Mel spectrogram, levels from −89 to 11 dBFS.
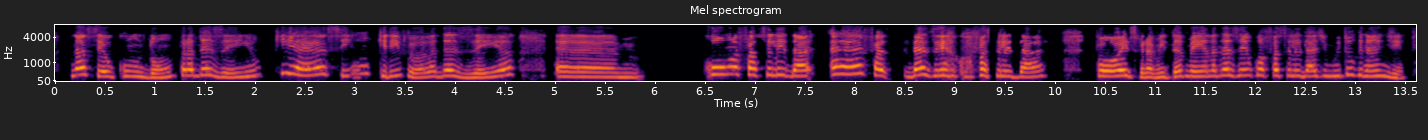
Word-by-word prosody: nasceu 335 -6 +3
com 265 -1 -6
dom 215 +3 -3
para 315 0 +4
desenho, 275 -2 -4
que 450 - -9
é 355 +1 +3
assim 360 -6 -11
incrível, 300 - -6
ela 250 +4 -4
desenha, 255 - 0 0.4
eh, 245 -2 0 0.9
com 375 +1 +3
a 385 - +3
facilidade 340 -4 +2 0.2
é 395 +3 +4
fa 325 -6 +3 0.2
desenha 310 +2 +3
com 255 - -12
a 255 - -10
facilidade, 280 -4 -1 0.5
pois, 290 0 +5
para 230 0 0
mim 225 +1 -3
também, 270 +1 0
ela 285 +1 -4
desenha 320 +1 0 0.8
muito 290 +5 -6
grande. 280 - -3
290 Hz, 130 wpm, -20 LUFS, 255-335 Hz, 0.9 s, pois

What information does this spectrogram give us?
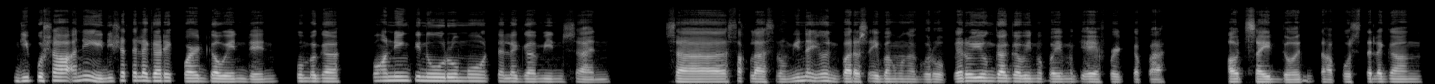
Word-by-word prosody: hindi 160 +2 0
po 180 - +2
siya 175 -1 +4
ano, 180 +4 0
eh, 165 -7 +3
hindi 150 - -2
siya 185 +2 -1
talaga 175 -2 +3
required 145 -3 +1
gawin 135 -1 +3
din. 120 +3 -3 0.2
Kumbaga 145 -1 0 0.3
kung 170 +1 0
ano 180 - +3
'yung 180 -1 +1
tinuro 170 -2 +4
mo 155 -1 -1
talaga 140 -3 -2
minsan 120 -3 -5 0.5
sa 125 -1 +3
sa 130 - -7
classroom, 125 -1 -2
yon 170 +3 0
na 175 - 0
yon 160 -1 0
para 130 -1 +4
sa 135 - -10
ibang 130 -1 -1
mga 125 -2 -7
guro. 120 0 -3
Pero 145 +4 +3
'yung 160 -1 +4
gagawin 140 -2 +2
mo 135 - -5
pa 130 - 0
'yung 130 0 -5
mag-e-effort 125 -2 -2
ka 115 - -6
pa 115 -1 -5 0.7
outside 125 -1 +2
do'n 115 +2 -2
tapos 120 +1 -6
talagang, 125 -1 -2
135 Hz, 180 wpm, -22 LUFS, 125-155 Hz, 0.7 s, siya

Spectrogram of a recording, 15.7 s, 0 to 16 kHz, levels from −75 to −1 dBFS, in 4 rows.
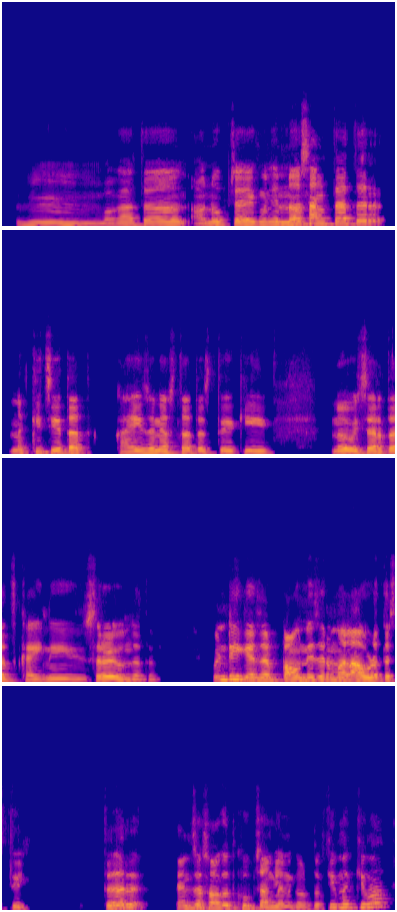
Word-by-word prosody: हं, 150 -4 -7
बघा 140 +4 -5
आता 155 +2 -4 0.5
अनौपचारिक, 170 +3 0
म्हणजे 180 +1 -2
न 175 +3 +3
सांगता 205 0 +2
तर 215 0 +1 0.4
नक्कीच 180 +3 -5
येतात. 170 +3 +3 0.3
काहीजण 150 +3 +1
असतातच 150 0 -1
ते, 150 -1 +1
की 150 0 -1 0.7
न - - -1
विचारताच, 150 0 +2
काही 135 0 +1
नाही 140 -2 -3
सरळ 155 0 +6
होऊन 140 -1 0
जातात. 130 -1 -7 0.6
पण 220 +2 +1
ठीक 245 -2 +4
आहे 200 -1 +5
जर 195 0 +3
पाहुणे 175 +7 +4
जर 215 0 +1
मला 180 +2 +7
आवडत 175 -1 +5
असतील 155 -3 -4 0.8
तर 210 +6 +3 0.4
त्यांचं 180 +7 -1
स्वागत 200 0 0
खूप 185 -2 -5
चांगल्याने 155 0 -1
करतो, 135 +4 -6
की - - -3
मग 235 0 -1
किंवा 245 +3 -1
160 Hz, 150 wpm, -22 LUFS, 150-190 Hz, 0.8 s, मला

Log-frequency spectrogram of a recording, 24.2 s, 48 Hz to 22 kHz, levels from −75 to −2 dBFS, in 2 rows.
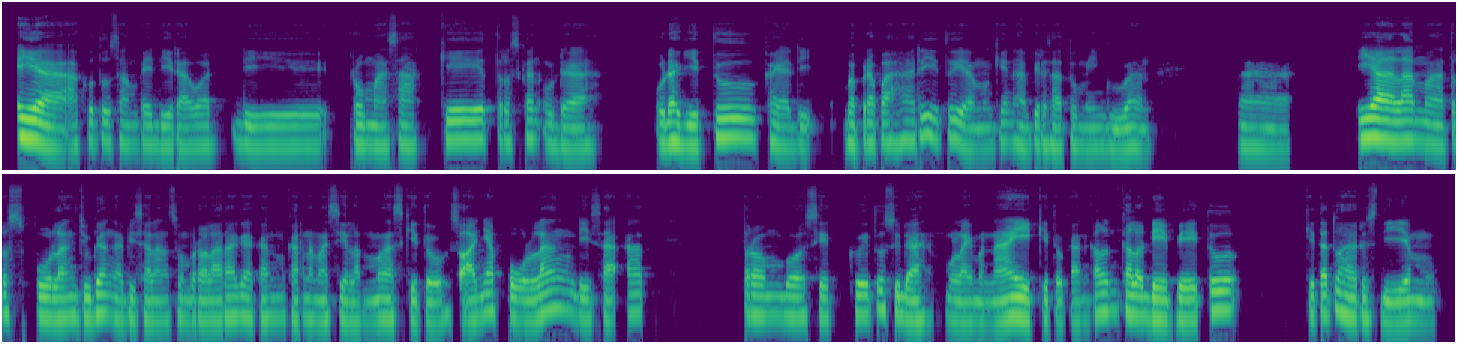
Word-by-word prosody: Iya, 155 -3 +9 0.3
aku 125 +4 -7
tuh 135 - -1
sampai 125 -1 -4
dirawat 120 0 -3 0.2
di 125 - -1 0.9
rumah 125 -1 -1
sakit. 145 +5 0
Terus 135 +1 -5
kan 150 -1 -1
udah 115 -2 -1 0.7
udah 135 0 +5
gitu 120 +5 -1 0.4
kayak 120 -3 -2
di 120 - -3 0.4
beberapa 135 +1 0
hari 145 +3 -2
itu 150 +1 -7
ya 115 - 0
mungkin 115 +4 -7
hampir 120 +2 -4
1 115 +2 -4
mingguan. 115 0 -3 0.8
Nah 115 -1 -4 0.8
iya, 160 +1 +9 0.2
lama. 145 -2 +2
Terus 135 0 -3 0.2
pulang 120 -1 +3
juga 125 +3 +3
nggak 115 -3 -3
bisa 110 0 -4
langsung 110 +2 -5
berolahraga 115 +2 +1
kan 115 +1 -1 0.2
karena 115 +1 -2
masih 115 0 -2
lemas 110 +2 -1
gitu, 105 -1 0 0.2
soalnya 125 +6 +4
pulang 125 +6 +3 0.2
di 120 - +1
saat 140 +5 -1 0.8
trombositku 130 -1 -1
itu 160 - -4
sudah 115 -4 +4 0.2
mulai 110 -2 +1
menaik 115 +3 +4
gitu 105 -1 -1
kan. 105 0 -1
Kan 145 +2 +1
kalau 130 -2 +6
DB 115 -1 +4 0.2
itu 155 +1 +3 0.6
kita 135 0 0
tuh 155 - +2
harus 120 -1 0
diem 105 0 0
120 Hz, 140 wpm, -25 LUFS, 115-135 Hz, 0.9 s, Iya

